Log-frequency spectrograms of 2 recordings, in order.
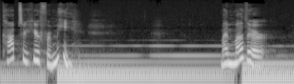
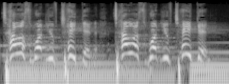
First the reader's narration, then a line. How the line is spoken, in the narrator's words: shouting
